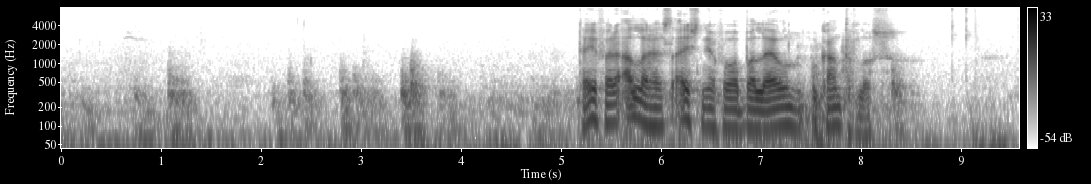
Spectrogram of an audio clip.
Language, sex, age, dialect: Faroese, male, 36-60, Vágar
